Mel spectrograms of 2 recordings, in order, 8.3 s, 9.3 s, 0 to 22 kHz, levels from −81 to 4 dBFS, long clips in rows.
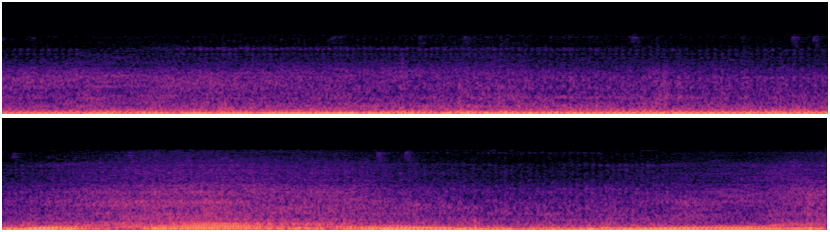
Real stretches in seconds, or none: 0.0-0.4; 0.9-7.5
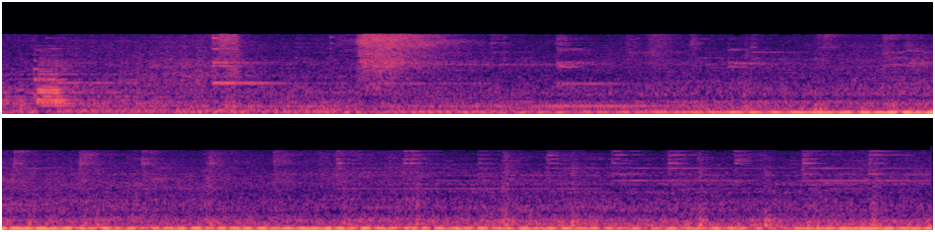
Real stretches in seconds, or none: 0.0-2.8; 3.5-4.1; 6.3-9.3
